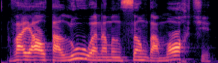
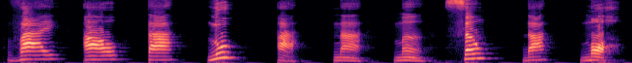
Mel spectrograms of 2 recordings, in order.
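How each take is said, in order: First: It flows smoothly as a natural spoken phrase. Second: It is broken into separate, evenly spaced syllables. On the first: "Vamos ler mais naturalmente agora?" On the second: "Acento rítmico lu, são, mor"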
